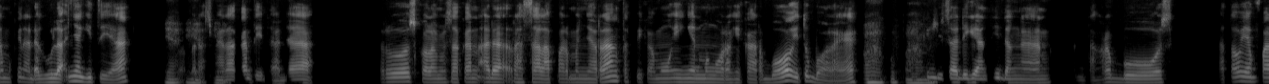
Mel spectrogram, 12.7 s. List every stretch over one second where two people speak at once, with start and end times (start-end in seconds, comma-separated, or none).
none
